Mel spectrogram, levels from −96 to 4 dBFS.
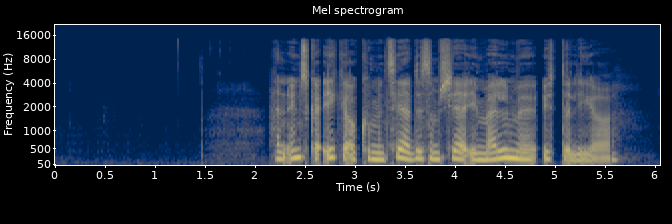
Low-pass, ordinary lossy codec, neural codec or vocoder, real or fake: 14.4 kHz; AAC, 64 kbps; none; real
